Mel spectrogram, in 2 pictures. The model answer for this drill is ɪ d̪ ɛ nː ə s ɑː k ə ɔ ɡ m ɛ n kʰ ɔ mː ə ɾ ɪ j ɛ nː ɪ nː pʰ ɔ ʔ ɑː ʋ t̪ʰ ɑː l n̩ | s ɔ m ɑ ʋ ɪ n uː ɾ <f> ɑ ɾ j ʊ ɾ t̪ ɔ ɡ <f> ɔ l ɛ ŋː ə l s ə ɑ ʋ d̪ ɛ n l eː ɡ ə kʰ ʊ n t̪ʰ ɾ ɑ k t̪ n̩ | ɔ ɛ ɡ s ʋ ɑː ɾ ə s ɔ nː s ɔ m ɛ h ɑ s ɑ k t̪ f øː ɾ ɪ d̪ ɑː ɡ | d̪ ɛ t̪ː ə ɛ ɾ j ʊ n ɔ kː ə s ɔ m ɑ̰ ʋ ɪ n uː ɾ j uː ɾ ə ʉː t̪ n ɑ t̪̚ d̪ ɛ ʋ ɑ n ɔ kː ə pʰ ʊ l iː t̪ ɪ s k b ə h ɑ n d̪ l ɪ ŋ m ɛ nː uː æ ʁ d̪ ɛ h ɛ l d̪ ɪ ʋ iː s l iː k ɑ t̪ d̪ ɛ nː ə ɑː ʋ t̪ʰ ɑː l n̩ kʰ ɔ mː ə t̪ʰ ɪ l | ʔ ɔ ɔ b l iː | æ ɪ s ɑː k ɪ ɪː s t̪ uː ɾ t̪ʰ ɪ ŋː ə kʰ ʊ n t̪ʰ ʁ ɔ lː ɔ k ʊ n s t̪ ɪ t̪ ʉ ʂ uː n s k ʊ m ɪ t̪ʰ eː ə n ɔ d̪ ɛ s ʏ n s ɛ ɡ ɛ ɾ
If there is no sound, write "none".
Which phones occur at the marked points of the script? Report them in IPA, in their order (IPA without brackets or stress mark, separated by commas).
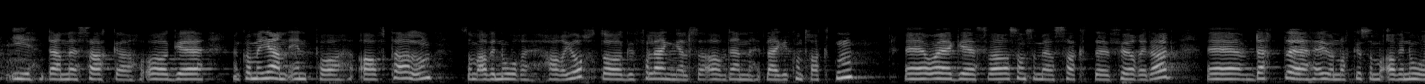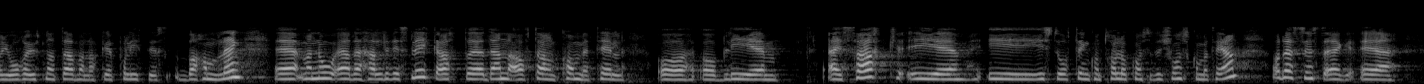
h, f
